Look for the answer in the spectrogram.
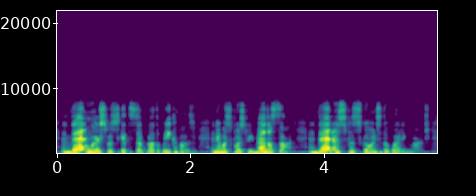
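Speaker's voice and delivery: quick low run-through; rushed recap. Real, not acted. Reviewer listing the skipped story beats quickly. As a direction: rattle it off fast.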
